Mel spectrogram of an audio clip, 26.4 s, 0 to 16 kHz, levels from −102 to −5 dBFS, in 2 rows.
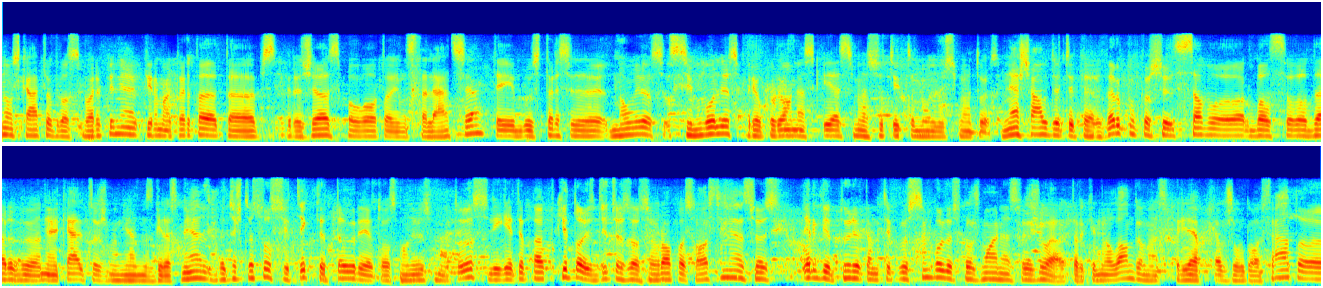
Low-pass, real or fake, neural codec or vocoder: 7.2 kHz; fake; codec, 16 kHz, 2 kbps, X-Codec, HuBERT features, trained on general audio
